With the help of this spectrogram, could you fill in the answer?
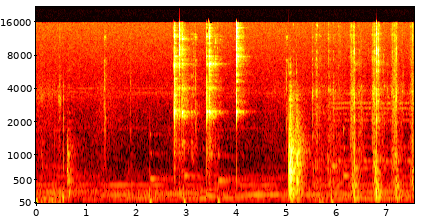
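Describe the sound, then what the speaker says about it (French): Whisk or spoon clinking against a bowl while melted butter is stirred into crushed speculoos biscuits for a cheesecake base, a series of sharp irregular taps and scrapes, close and fairly quiet, with no talking. "nous allons mélanger notre beurre que j'ai fait fondre avec notre spéculoos"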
